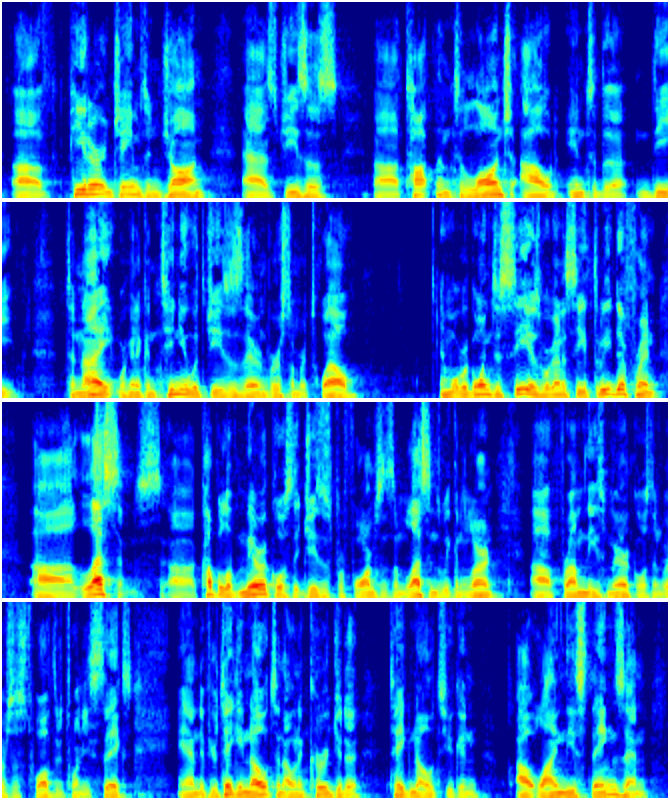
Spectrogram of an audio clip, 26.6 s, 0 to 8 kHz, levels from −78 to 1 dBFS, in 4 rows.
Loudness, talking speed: -20 LUFS, 195 wpm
